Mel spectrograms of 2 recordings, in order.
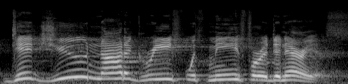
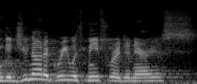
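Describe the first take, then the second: First: Slow, high-pitched emphasis through "Did you not agree"; pointed question. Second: Said in the usual way. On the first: Acted. Landowner confronting worker over "agree", slow and pointed. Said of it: "Here comes the hardest question". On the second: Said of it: "Now watch this".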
